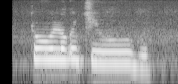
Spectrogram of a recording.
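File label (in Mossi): "tʋʋlg kiuugu", Mooré; March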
